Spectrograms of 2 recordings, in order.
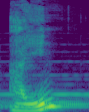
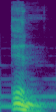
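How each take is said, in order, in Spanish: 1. La palabra tiene dos sílabas, ah-yin. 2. La palabra es una sola sílaba con una eh corta. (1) "algunas veces es pronunciada así" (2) "a veces solamente En"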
